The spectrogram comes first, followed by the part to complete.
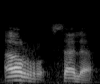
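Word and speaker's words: أَرْسَلَ: or dhamma, for example, arsala, linursila. Notice now the arsala, the ra is silent, but before it is a fatha. Likewise, linursila, the ra is silent, but before it is a dhamma.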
